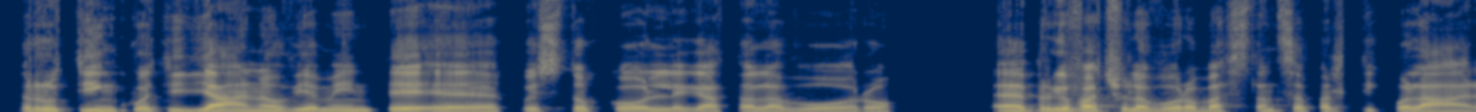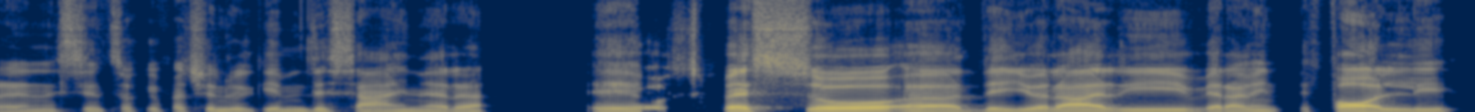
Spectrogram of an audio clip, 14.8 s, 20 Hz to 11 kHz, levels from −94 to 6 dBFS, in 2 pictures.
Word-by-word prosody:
routine 105 +1 -1
quotidiana, 90 -4 0
ovviamente 95 +5 -1
ehm, 80 -2 -1
questo 85 - -6
collegato 80 -2 -3
al 80 - -2
lavoro. 75 -2 -6 0.5
Eh, 90 0 +1
perché 95 +3 -2
io 115 - +1
faccio 95 -1 0
un 85 - -1
lavoro 85 +1 -1
abbastanza 80 - -5
particolare, 70 0 -4
nel 75 0 -12
senso 80 +1 -10
che - - -15
facendo 85 -3 -7
il 80 - -8
game 80 -1 -6
designer, 80 -2 -5 0.5
ehm, 75 0 -2
ho - - -4
spesso, 100 0 +6
uhm, 80 -2 +4
degli 80 +4 -3
orari 85 +1 +2
veramente 80 +1 -4
folli, 75 -1 +5
80 Hz, 125 wpm, -23 LUFS, 75-90 Hz, 0.5 s, spesso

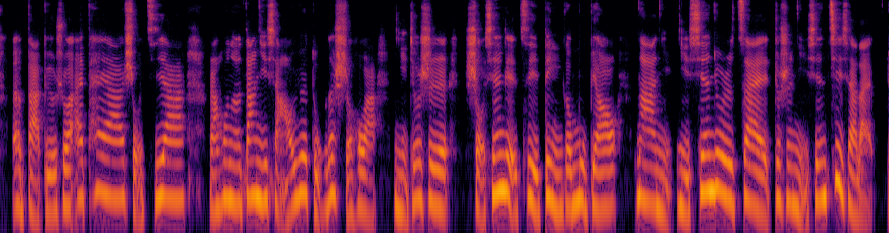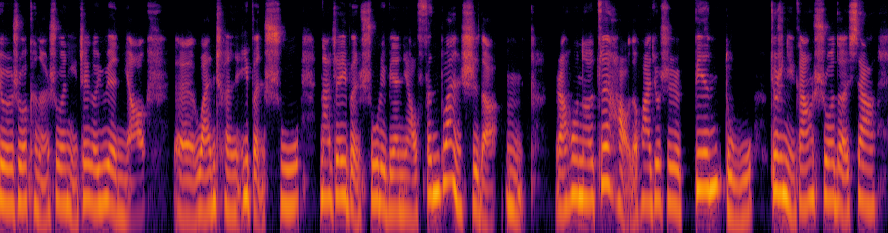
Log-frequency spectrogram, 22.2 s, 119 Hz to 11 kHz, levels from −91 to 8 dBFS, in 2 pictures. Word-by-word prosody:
呃， 200 - -2
把 185 - -3
比 185 - -4
如 180 - 0
说 205 +2 0
ipad 240 +5 -4
呀， 235 -2 -1
手 235 - 0
机 235 - -3
呀， 235 -2 0 0.3
然 190 0 -3
后 235 +1 0
呢， 215 -2 0
当 240 +3 +2
你 225 - +2
想 210 -2 -2
要 - - -3
阅 260 +2 +3
读 250 - -5
的 255 +3 +1
时 175 -8 0
候 195 +1 0
啊， 165 -3 -5 0.2
你 190 -4 -4
就 225 +1 -3
是 205 -4 +1 0.2
首 195 - +1
先 265 +1 +5
给 265 -9 +4
自 210 +7 -4
己 200 - +4
定 205 +1 0
一 - - -4
个 200 - 0
目 220 +2 +2
标， 195 +1 -1 0.2
那 225 -3 0
你 190 -4 -5
你 195 -4 -1
先 270 +9 +5
就 280 -2 +5
是 235 -2 +4
在 210 -5 +1
就 235 - -1
是 220 0 -2
你 195 - -4
先 230 0 +1
记 325 +5 +4
下 205 -5 -1
来， - - -4 0.2
就 225 -2 +4
是 210 - 0
说 215 0 0
可 205 -1 -6
能 160 -3 -6
说 215 +1 -2
你 210 - -4
这 230 -1 -1
个 205 -2 0
月， 215 -1 +1
你 175 -1 -7
要， - - -4 0.5
呃， 165 -1 -2
完 190 +2 0
成 190 -4 -3
1 245 - +2
本 - - -3
书， 215 0 0 0.2
那 235 0 0
这 245 +2 +1
1 - - +3
本 200 -4 -2
书 225 0 -1
里 210 - +2
边 190 0 -2
你 - - -4
要 165 - -4
分 255 +7 +3
段 315 -7 +2
式 195 0 +1
地 - - -3
嗯， 200 -4 -3 0.4
然 195 +1 -3
后 250 +2 +3
呢， 235 -1 +4
最 320 +6 +4
好 220 -9 -3
的 - - -3
话 220 0 -3
就 230 +1 0
是 210 -3 -2
边 285 +1 +7
读 175 - -3 0.2
就 275 - +4
是 - - +5
你 230 -8 +5
刚 210 +3 -2
刚 235 - -1
说 235 -1 -1
的 210 -4 0
像， 205 +1 -1
215 Hz, 275 characters per minute, -24 LUFS, 195-235 Hz, 0.5 s, 边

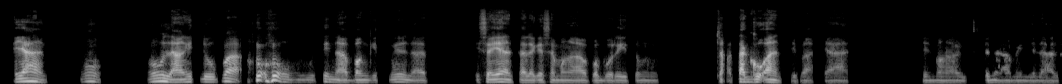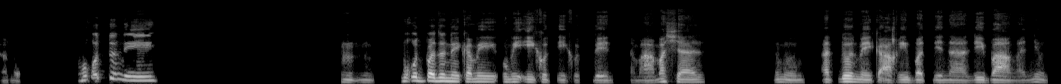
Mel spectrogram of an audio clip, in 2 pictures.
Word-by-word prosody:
Ayan. 140 -2 +6 0.4
Oo. 140 -3 -6 0.5
Oo, 135 +5 +1
langit-lupa. 120 +2 +2 0.2
Oo, 195 - +2 0.2
buti 125 +4 -9
nabanggit 100 0 -2
mo 115 - -12
yun 110 -4 -5
at 95 0 -7 0.5
isa - - -1
'yan 120 -2 +6
talaga 100 0 -2
sa 100 - -6
mga 90 -1 -4
paboritong 90 0 -9 0.6
tsaka - - -4
taguan, - - +5
'di - - -17
ba? - - -12 0.2
Yan. - - -9 0.8
Yung 90 0 -13
mga 90 0 -9
gusto 85 - -26
naming 90 -2 -11
nilalaro. 85 0 -13 0.6
Bukod 190 +3 -2
do'n, 255 -4 0
eh 185 -1 +4 1.9
Mm. 105 -2 -8 0.3
Bukod 165 +1 +4
pa 165 - +11
do'n 150 -2 +7
ay 135 - +2
kami'y 130 -1 +2
umiikot-ikot 115 -5 -3
din. 95 -1 -2 0.2
Namamasyal, 110 0 0 0.7
ganun, 105 -3 -6 0.2
at 115 - -1
do'n 135 -3 +6
may 105 -2 +2
kaakibat 105 0 +1
din 100 -1 -5
na 95 -1 -2
libangan 95 -3 +1
'yon. 110 -1 -10
105 Hz, 135 wpm, -24 LUFS, 95-125 Hz, 1.9 s, pa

